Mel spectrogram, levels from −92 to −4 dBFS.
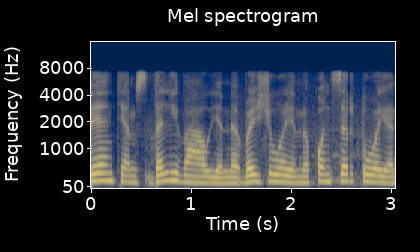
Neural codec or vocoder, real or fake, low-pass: codec, 16 kHz, 2 kbps, X-Codec, HuBERT features, trained on general audio; fake; 7.2 kHz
